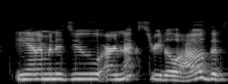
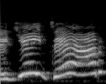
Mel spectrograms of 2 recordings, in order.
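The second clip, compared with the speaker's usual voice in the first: cheering; 3 dB louder than usual. A narrator's reading. Girl cheers her dad.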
